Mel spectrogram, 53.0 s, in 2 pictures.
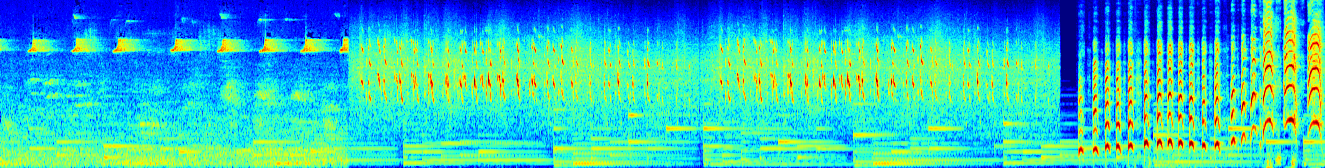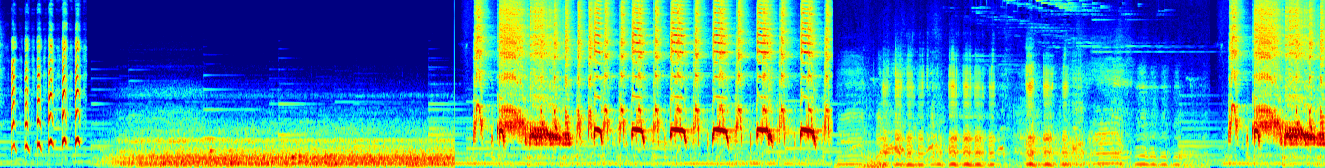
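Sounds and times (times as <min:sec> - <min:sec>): soft background music: 0:00.0 - 0:53.0
monkey calling: 0:21.6 - 0:28.2, 0:36.0 - 0:43.2, 0:51.0 - 0:53.0.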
